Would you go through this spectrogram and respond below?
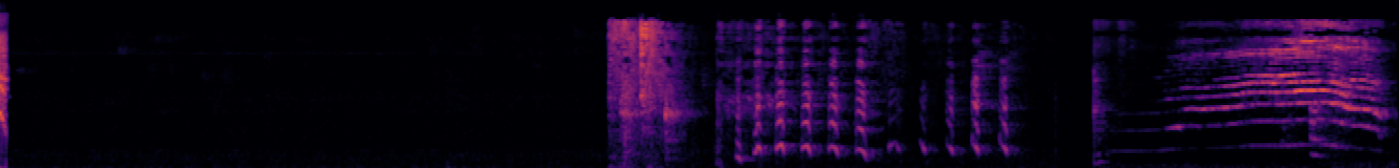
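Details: Domestic cat indoors in a small room: after several seconds of near silence comes a sharp bang, then a quick series of short chattering harmonic notes, ending in a long, drawn-out meow that rises and then falls in pitch.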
